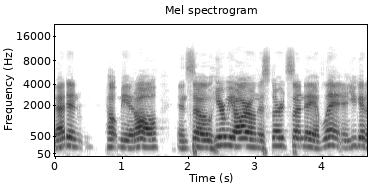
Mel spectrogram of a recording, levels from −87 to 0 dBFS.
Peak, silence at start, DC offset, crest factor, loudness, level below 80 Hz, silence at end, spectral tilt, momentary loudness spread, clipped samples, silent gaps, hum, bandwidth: -4 dBFS; 0 s; under 0.1%; 18 dB; -21 LUFS; -62 dBFS; 0 s; -4 dB/octave; 11 LU; under 0.1%; none; none; 11 kHz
